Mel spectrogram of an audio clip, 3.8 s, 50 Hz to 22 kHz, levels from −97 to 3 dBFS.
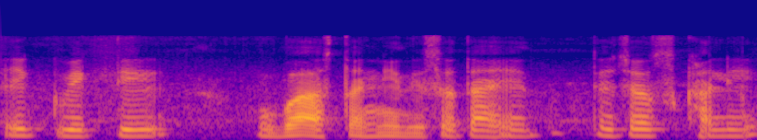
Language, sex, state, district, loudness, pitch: Marathi, male, Maharashtra, Aurangabad, -25 LUFS, 175 Hz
